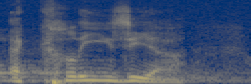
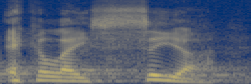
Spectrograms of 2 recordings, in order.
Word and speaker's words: ekklesia: they all come from a Greek word called ecclesia or ekklesia, was how they would pronounce it, uh, which is the word found in the New Testament for, you guessed it, church.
